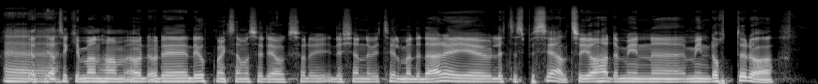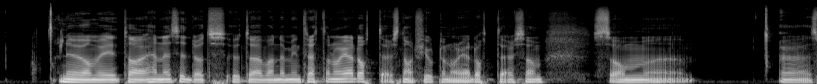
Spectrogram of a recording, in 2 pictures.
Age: 30-49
